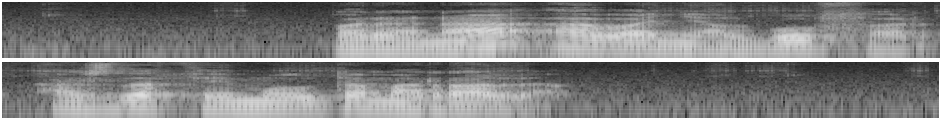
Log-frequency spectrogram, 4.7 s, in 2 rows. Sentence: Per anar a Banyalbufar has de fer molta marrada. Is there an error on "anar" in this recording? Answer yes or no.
no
